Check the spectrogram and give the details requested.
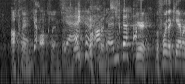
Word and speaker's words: Auckland: Now, am I pronouncing that right? Auckland. Auckland.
